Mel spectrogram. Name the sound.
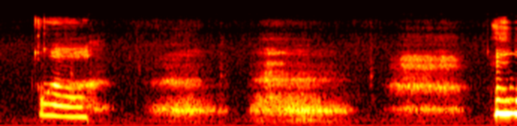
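yawn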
